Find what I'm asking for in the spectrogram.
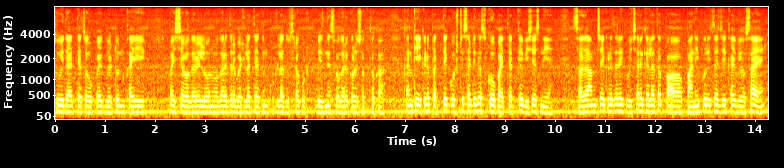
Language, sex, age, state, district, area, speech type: Marathi, male, 30-45, Maharashtra, Akola, rural, spontaneous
